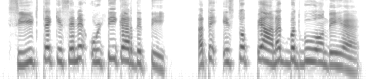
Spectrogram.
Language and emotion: Punjabi, disgusted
